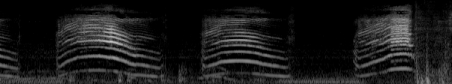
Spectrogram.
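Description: A tabby cat's long, drawn-out meows at another cat in a hostile standoff: about four calls, each rising and then falling in pitch, with short gaps between them.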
